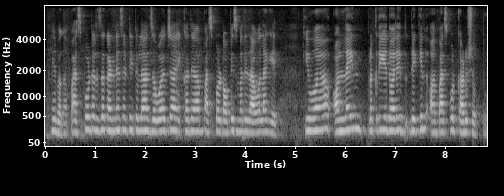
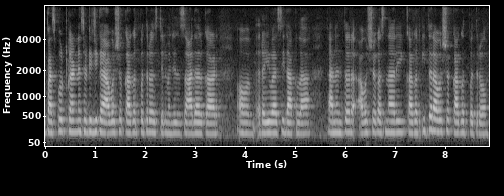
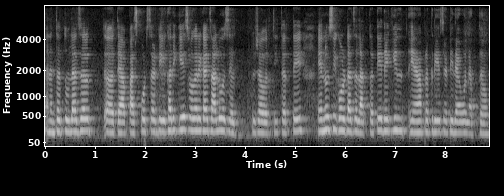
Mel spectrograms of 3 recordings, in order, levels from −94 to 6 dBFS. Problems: constant background noise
